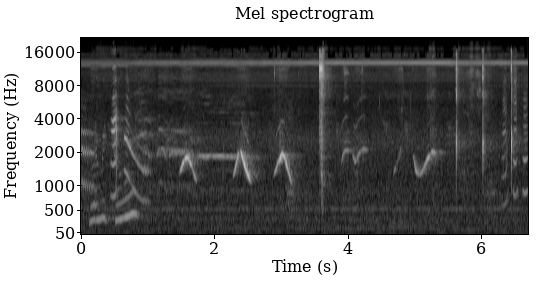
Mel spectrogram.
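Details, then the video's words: Pet talking parrot repeating "Mitthu" starts with low rising speech-like sounds, then a long flat whistle and several arched whistled notes, followed by softer slurs and sharp taps. "Talking Parrot Mitthu Mitthu"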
